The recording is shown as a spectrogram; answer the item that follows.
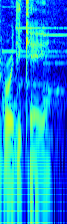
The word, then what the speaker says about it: Roydke: And yeah, my artist name is Roy DK. It's spelled R-O-Y-D-K-E.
